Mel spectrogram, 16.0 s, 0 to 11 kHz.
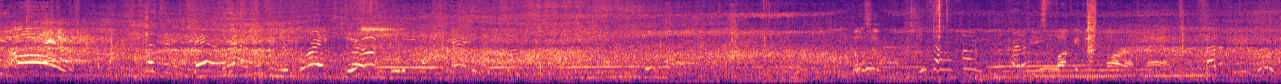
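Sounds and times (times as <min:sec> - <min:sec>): outdoor rush: 0:00.0 - 0:16.0
distant car engine on racetrack: 0:00.8 - 0:16.0.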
